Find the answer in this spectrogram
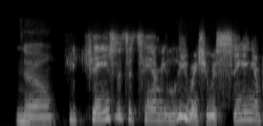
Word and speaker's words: Tamilee: So if you're from the South, you would say Tamilee. Oh, I'm sorry. I've been saying it wrong. Tamilee. If you're from California, say Tamilee. Just don't say Tamilia.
